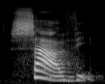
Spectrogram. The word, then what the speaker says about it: chave: O CH é pronunciado como sh, como as letras SH no inglês. Veja alguns exemplos. Chave, chuva, chapéu.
